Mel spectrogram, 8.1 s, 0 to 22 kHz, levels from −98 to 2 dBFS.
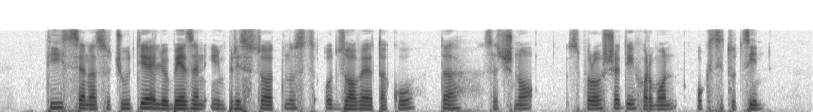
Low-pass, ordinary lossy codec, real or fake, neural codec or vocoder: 7.2 kHz; none; real; none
